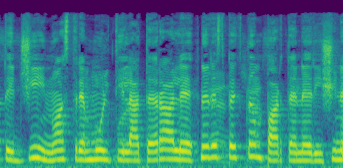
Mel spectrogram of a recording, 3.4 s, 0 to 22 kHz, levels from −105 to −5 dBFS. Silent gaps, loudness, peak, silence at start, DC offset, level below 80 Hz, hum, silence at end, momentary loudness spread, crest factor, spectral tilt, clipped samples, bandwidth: none; -15 LUFS; -2 dBFS; 0 s; under 0.1%; -44 dBFS; none; 0 s; 3 LU; 12 dB; -4.5 dB/octave; under 0.1%; 16 kHz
